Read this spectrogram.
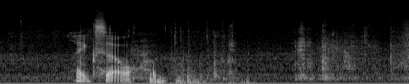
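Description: Paper rustles as it is slid into a printer tray.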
